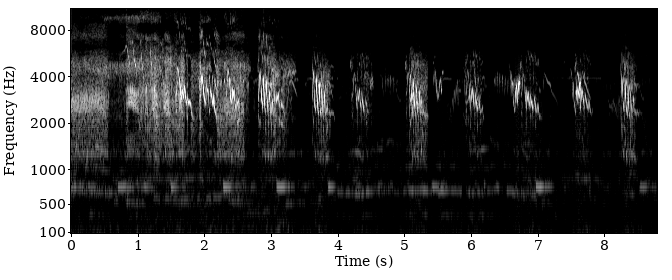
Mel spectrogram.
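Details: Young brown shrike raised by hand from an egg: a dense run of raspy, noisy calls at first, then separate harsh bursts about every second, with a quiet background hum.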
